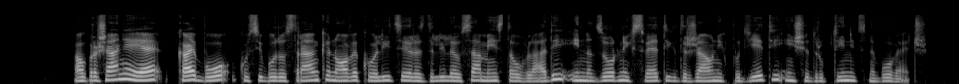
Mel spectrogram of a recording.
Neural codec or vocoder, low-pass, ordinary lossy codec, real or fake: vocoder, 22.05 kHz, 80 mel bands, WaveNeXt; none; none; fake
